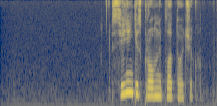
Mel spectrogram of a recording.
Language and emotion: Russian, neutral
